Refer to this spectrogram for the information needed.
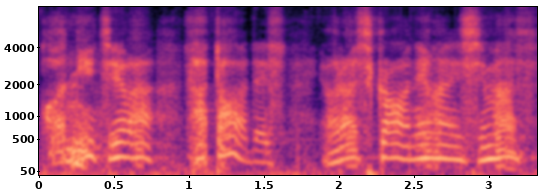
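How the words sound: The voice is rough and gravelly.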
